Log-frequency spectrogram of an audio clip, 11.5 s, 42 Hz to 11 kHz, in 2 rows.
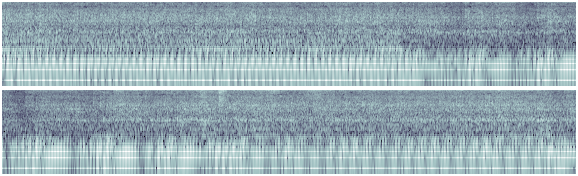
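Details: Powerstroke 2200 PSI pressure washer, warm, water hooked up and pump under load after carburetor cleaning: steady drone dips slightly under pressure then holds without hunting or stumbling; slight initial surge, now runs well.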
